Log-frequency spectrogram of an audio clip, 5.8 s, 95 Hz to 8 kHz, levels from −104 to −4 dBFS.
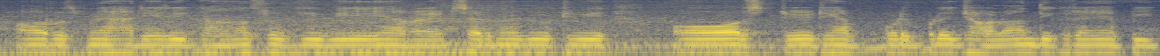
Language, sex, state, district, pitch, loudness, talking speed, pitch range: Hindi, male, Bihar, West Champaran, 120 Hz, -19 LUFS, 250 wpm, 115-120 Hz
